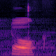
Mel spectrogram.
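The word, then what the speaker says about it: talk: और टॉक, इसे पढ़ते हैं हम टॉक, ठीक है। यहाँ पर एल जो है साइलेंट है, ठीक है।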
